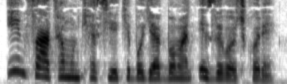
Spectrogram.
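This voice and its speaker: A woman's voice: mid-range voice, lively intonation, dry recording, clean studio sound, lightly acted. A woman voicing an eager, commanding young princess in a storybook reading, speaking in a raised, exclaiming voice. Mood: excited.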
